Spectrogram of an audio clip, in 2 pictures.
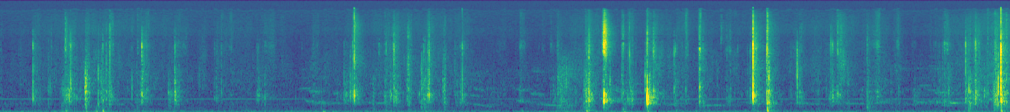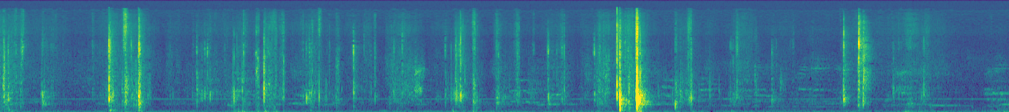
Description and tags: A quick run on hardwood floors by someone of the lighter weight variation.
